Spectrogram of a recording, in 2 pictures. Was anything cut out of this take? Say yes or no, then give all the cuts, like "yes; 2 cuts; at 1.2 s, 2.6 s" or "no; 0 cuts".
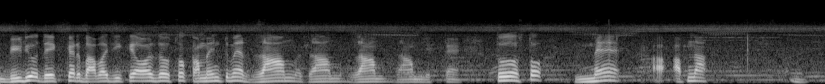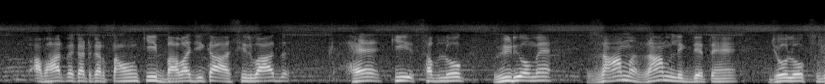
no; 0 cuts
